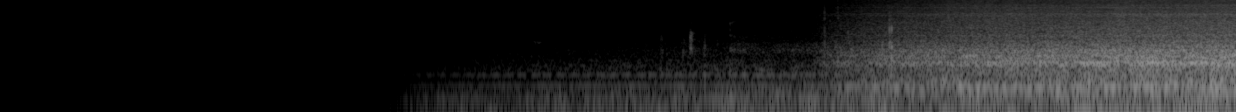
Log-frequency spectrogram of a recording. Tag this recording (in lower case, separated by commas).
speech, silence, inside a large room or hall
